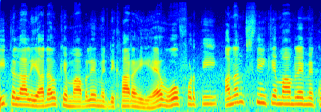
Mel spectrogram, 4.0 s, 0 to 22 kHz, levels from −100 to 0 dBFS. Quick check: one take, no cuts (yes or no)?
no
